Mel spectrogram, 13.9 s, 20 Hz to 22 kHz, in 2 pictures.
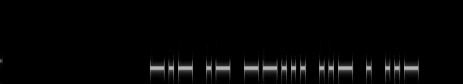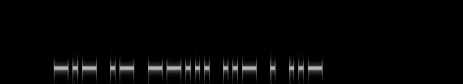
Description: Morse code, heard as a keyed tone, about 17 wpm, 700 Hz. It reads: KA7UEU KA7UEU
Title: USA Call Signs - 6 Characters - Repeated 2x - 17wpm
